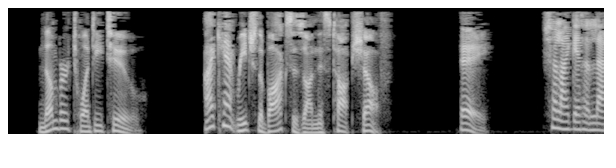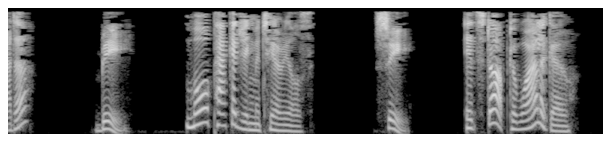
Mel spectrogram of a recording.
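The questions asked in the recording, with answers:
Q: I can't reach the boxes on this top shelf.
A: A: Shall I get a ladder?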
